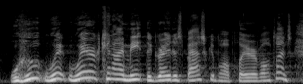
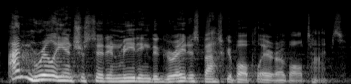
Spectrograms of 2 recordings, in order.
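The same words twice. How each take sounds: First: Higher, stumbling, clueless fan; silly fan asking Jordan where Jordan is, mock naive. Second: Said in the usual way. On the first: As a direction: play the fool asking Michael Jordan himself. Silly version, asking Jordan himself.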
